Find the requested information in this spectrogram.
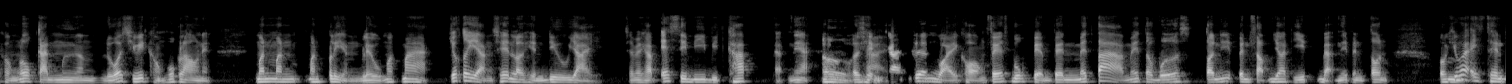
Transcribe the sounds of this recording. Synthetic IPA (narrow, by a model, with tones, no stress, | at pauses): jkʰɔː˩˦ŋloː˥˩kːaː˧nmɯ˧əŋɾɯː˩˦waː˥˩t͡ɕʰiː˧wi˦˥t̪̚kʰɔː˩˦pʰu˥˩ək̚ɾa˧wni˧˩ə | ma˧nma˧nma˧npli˨˩əŋɾe˧wmaː˥˩k̚maː˥˩k̚jo˦˥k̚t̪u˧jaː˨˩ŋt͡ɕʰe˥˩nɾa˧wɦe˩˦ndi˧wja̰˨˩j | t͡ɕʰa˥˩ma˦jkʰp̚ʔe˦˥siː˧biː˧bi˨˩t̪̚kʰa˦˥p̚bɛ̰ː˨˩p̚ni˦˥ɐː˧ɾa˧wɦe˩˦nkaː˧nkʰlɯ˥˩ənwa˩˦jkʰɔː˩˦ŋfeː˦˥s̚bu˦˥k̚pli˨˩ənpe˧nme˦˥t̪ːaː˥˩me˦˥t̪aː˧wɤː˦˥st̪ɔː˧nːiː˦˥pe˧nsa˨˩p̚jɔː˥˩t̪̚hi˦˥t̪̚bɛː˨˩p̚ni˦˥pe˧nt̪o˥˩npʰo˨˩˦mkʰi˦t̪̚waː˥ʔa˧jt̪ʰe˧n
